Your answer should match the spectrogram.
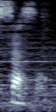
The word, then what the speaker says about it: Cecil: First, I do not like their pronunciation of Cecil. It's Cecil. Oh, it's very British.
